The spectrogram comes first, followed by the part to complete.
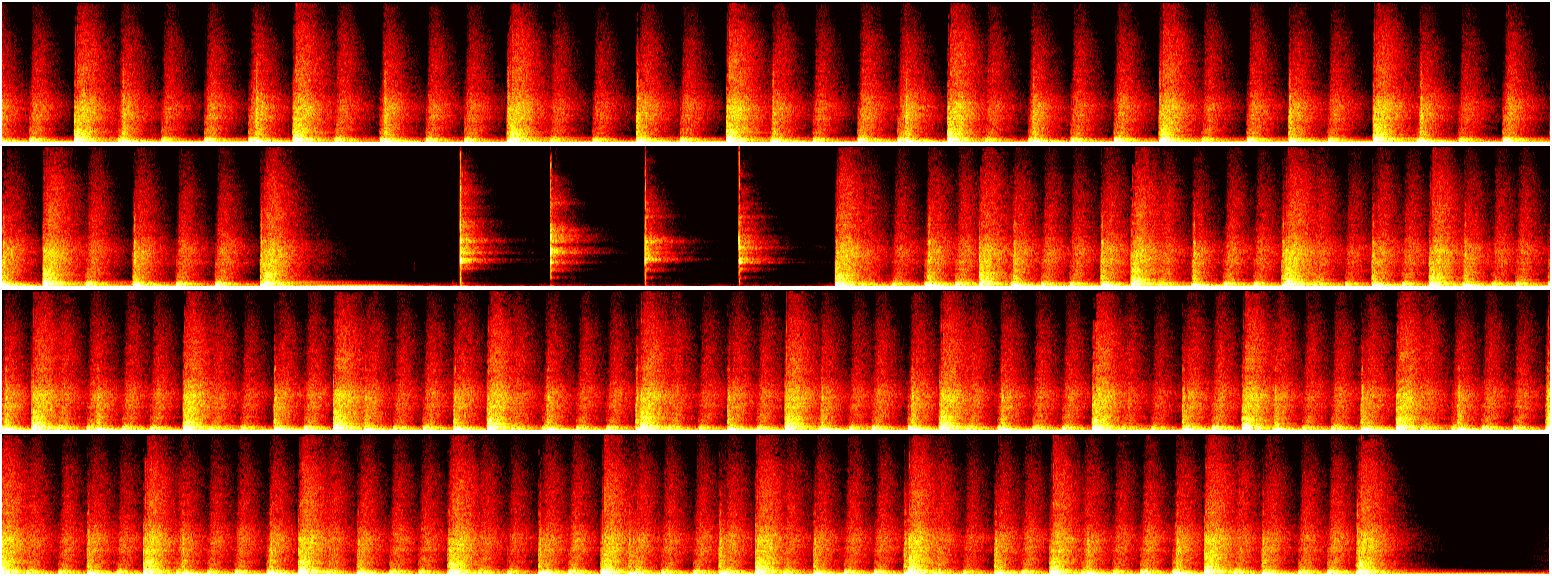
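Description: Drum kit: a five-stroke sticking on the snare drum played as eighth-note triplets over steady quarter notes on the bass drum, at a slow tempo. About nine seconds in the playing stops, four light clicks follow, and the pattern starts again at a faster tempo.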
